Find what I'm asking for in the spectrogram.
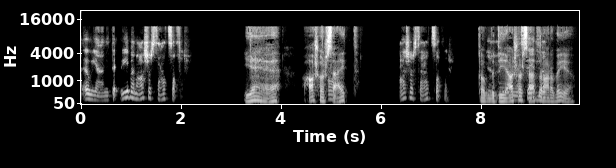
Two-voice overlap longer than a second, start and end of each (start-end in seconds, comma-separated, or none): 8.1-9.4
